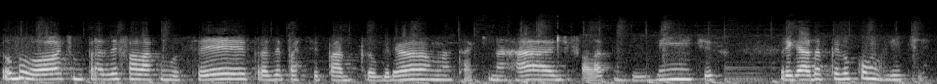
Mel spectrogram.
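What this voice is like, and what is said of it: Pleasant mixed Minas Gerais accent. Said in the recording (Portuguese): “sotaque gostoso de ouvir ... Agora tá, tá meio misturado ... Mas eu vim de ... Minas Gerais”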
